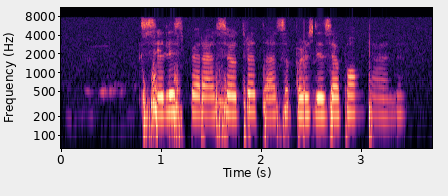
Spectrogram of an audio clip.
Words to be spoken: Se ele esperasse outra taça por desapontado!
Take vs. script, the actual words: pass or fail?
pass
